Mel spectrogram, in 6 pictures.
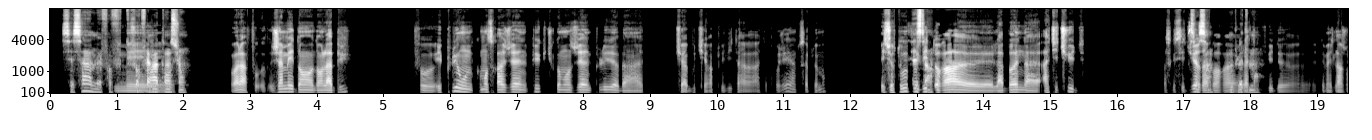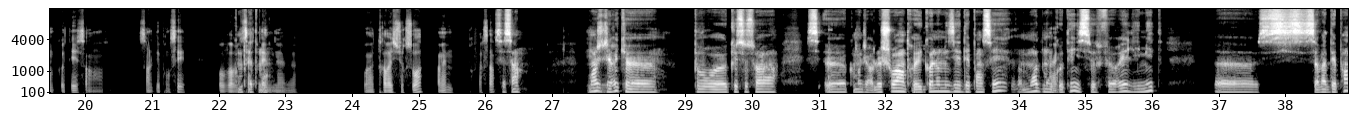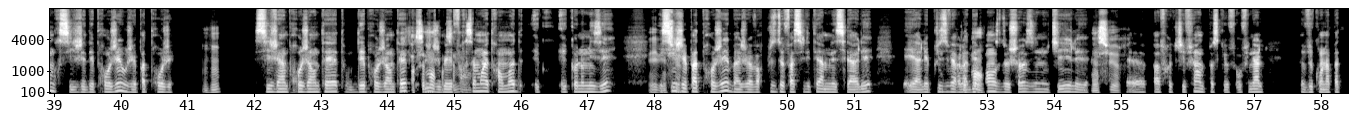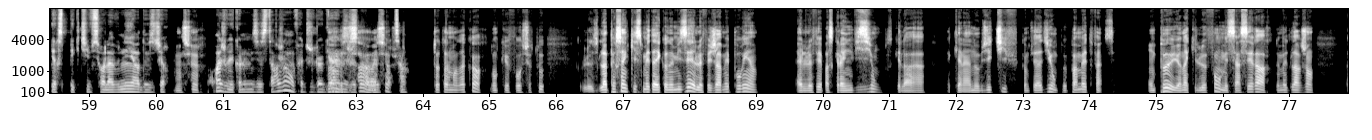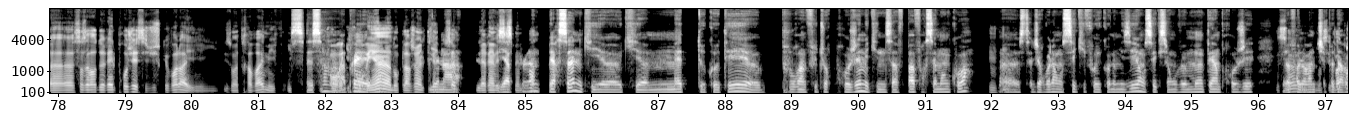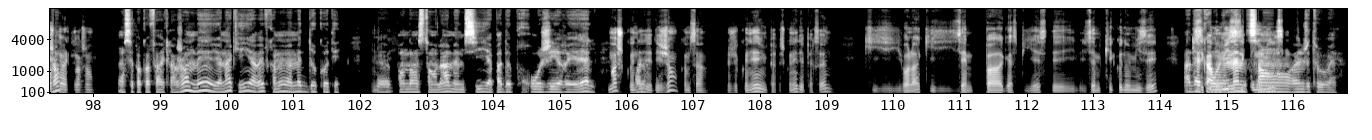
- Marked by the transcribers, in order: other background noise; tapping; stressed: "des"; stressed: "monter"; stressed: "projet"
- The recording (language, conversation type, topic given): French, unstructured, Comment décidez-vous quand dépenser ou économiser ?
